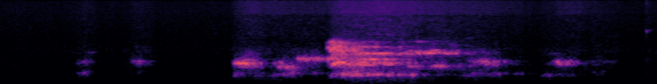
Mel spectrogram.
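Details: Several neighbourhood dogs outside in Nepal barking during a live teaching: two faint distant yaps, then a louder burst of overlapping barks and a final short bark, otherwise quiet.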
